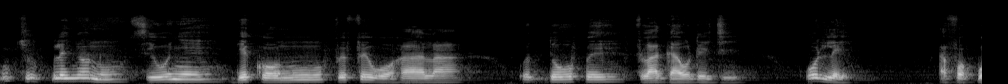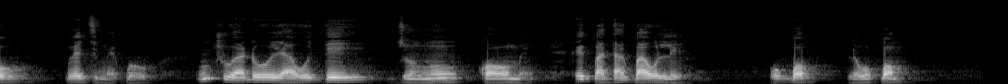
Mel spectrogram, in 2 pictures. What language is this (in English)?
Ewe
